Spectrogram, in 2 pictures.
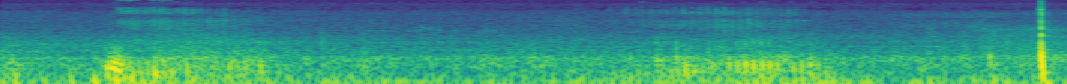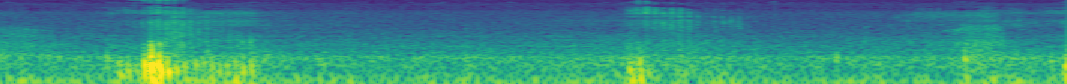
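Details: Sleeping cat snoring: soft, low raspy breaths returning every two to three seconds, each a brief rumbling puff, with a couple of sharp faint clicks between them and a hushed background.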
